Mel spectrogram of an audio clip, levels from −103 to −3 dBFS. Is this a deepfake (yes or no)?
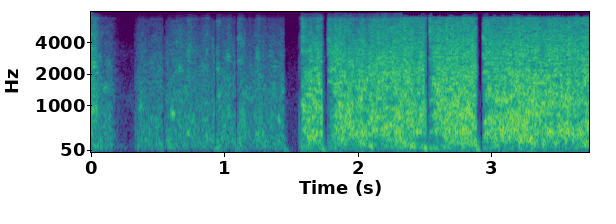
no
